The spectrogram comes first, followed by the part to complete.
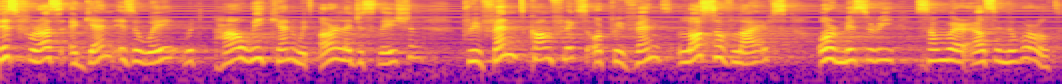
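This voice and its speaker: In a normal speaking voice, a woman talks at a fairly slow pace and a fairly high pitch, with ordinary pitch variation. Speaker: politician. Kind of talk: speech at a peace conference. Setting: conference in a cathedral.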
